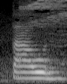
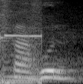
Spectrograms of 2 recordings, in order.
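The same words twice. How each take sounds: First: The middle h sound is dropped. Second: The middle h sound is pronounced. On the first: The speaker calls it wrong. "lafal tidak baku" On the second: The speaker calls it right. "lafal baku"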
